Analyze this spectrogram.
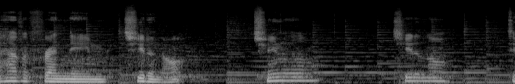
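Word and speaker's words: Cirno: Chirino? See, how do you guys pronounce her name? You say Chirino? Chirino? I just try to go with the Japanese pronunciation, but originally, for some reason, I actually pronounce it with a K.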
